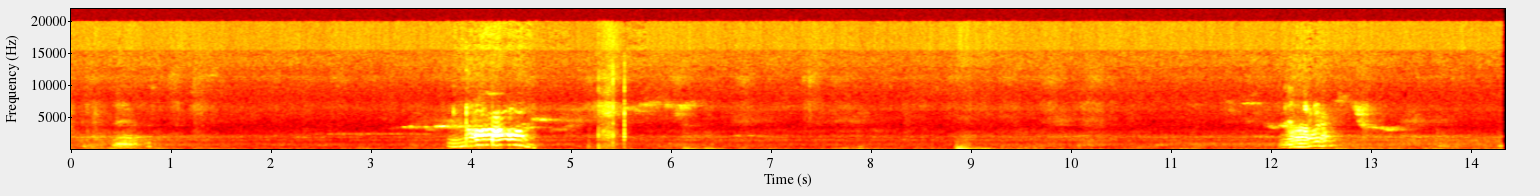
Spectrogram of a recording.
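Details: Domestic cats Nero and Dale argue over a bed indoors, Nero trying to make his brother get out; brief strained meows spaced several seconds apart, with thumps and soft rustling between them.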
